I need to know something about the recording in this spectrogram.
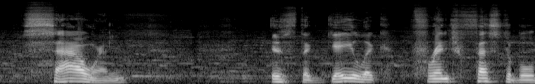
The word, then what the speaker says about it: Samhain: Gila monster in Danzig likes old movies Samhain pronounced Souren is the Gaelic french festival marking the end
